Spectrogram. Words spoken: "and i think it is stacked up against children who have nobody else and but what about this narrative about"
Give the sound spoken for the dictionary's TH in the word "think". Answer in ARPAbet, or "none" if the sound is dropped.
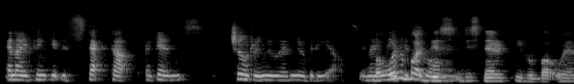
TH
